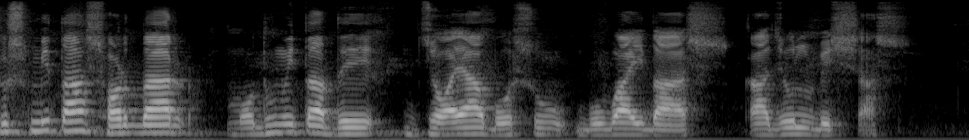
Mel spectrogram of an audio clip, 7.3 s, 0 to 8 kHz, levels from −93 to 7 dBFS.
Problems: constant background noise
